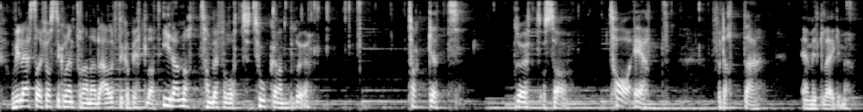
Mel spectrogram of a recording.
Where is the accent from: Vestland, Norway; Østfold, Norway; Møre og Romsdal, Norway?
Vestland, Norway; Bergen; i Åsane frikirke, der jeg vokste opp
